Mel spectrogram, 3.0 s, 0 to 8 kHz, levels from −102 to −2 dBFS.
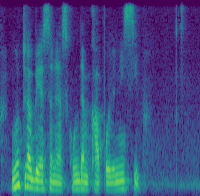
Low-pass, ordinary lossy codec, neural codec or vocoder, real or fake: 7.2 kHz; Opus, 64 kbps; codec, 16 kHz, 1.1 kbps, Voila-Tokenizer; fake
